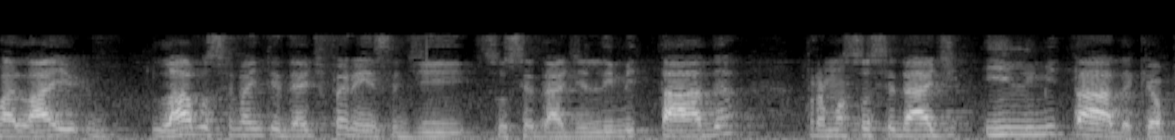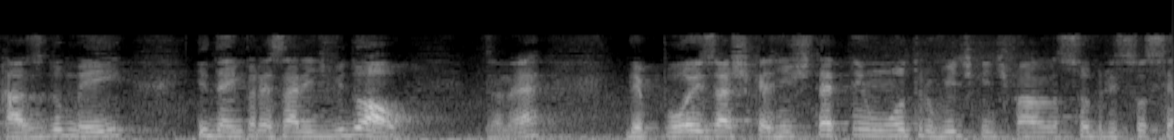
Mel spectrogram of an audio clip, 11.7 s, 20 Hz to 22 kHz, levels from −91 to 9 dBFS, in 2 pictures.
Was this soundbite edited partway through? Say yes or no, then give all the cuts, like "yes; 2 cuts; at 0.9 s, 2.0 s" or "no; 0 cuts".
yes; 1 cut; at 8.3 s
